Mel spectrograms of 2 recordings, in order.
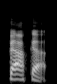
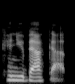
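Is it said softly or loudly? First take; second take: loudly; softly. First: It is said loudly with a strong voice. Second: It is said calmly at normal volume.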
